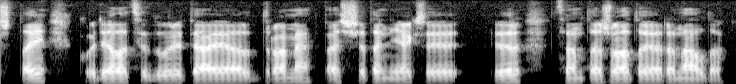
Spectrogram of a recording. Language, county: Lithuanian, Alytus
